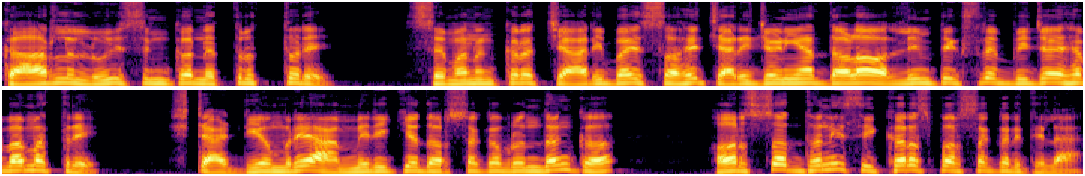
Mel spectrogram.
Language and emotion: Odia, happy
